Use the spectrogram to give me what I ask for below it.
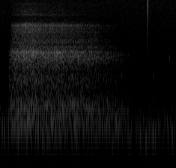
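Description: A long, deep inhale during a guided breathing exercise: a steady, airy rush of breath lasting about two seconds before easing off. No talk.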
